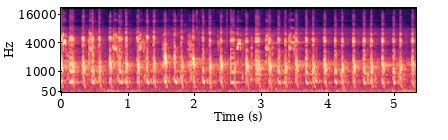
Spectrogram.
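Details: Hybrid and local chukar partridges giving a steady, fast run of sharp clucking notes, about two to three per second, with several birds overlapping in a rhythmic chorus.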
